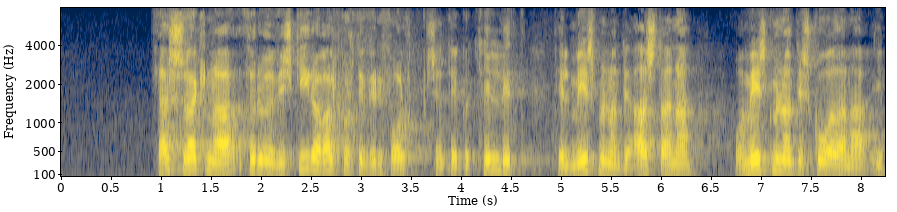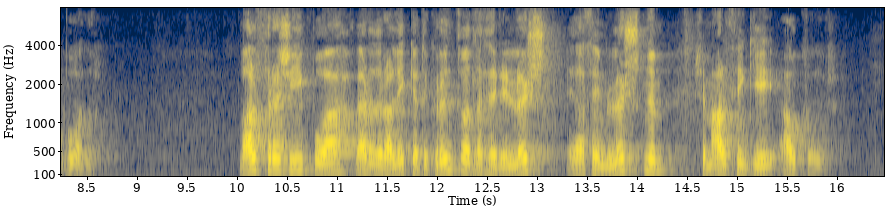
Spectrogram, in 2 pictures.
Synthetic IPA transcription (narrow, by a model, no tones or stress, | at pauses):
θɛsvɛknaθʏɾʏvɪvɪðsciːɾavalkʰɔst̪ɪfɪɾɪɾ̥fowl̥ksɛmt̪ʰɛːkʏɾ̥t̪ʰɪlːɪt̪t̪ʰɪlmɪsmʏnant̪ɪaðst̪ajðna | ɔɣmɪsmʏnant̪ɪskɔːðanaipua̰na | valfɾɛsiːpuavɛɾðʏɾaðlɪcːat̪ʰɪkɾʏnt̪vat̪laɾ̥θejɾɪlœɥst̪nɛðaθejmlœɥst̪nʏmsɛmalθeɲcɪa̰ːwkʰœðʏ̰ɾ̥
